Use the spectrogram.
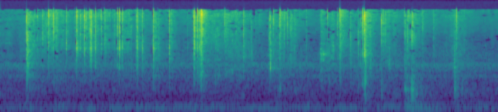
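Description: A metal knife blade scrapes and peels the green glitter coating off a solid, rounded white bar of soap held in the hand. The result is a quiet, rapid series of crisp, bright crackling and tearing scrapes with very short decay, some strokes sharper than others, over a faint low hum.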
